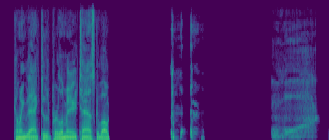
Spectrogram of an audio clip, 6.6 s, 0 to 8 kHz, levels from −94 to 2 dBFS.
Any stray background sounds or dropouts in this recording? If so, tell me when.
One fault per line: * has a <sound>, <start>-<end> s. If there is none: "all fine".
* has a cough, 3.4-4.1 s
* has a throat clearing, 5.4-6.4 s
